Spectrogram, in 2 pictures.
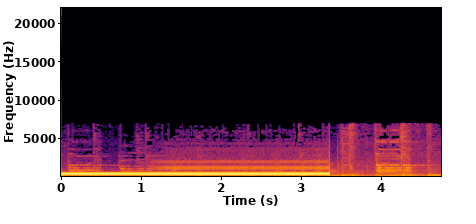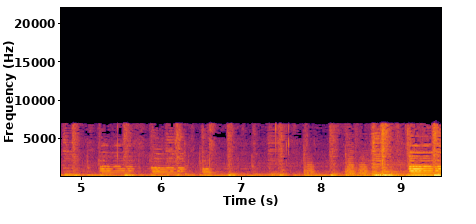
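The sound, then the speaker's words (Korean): A steady, unbroken telephone line tone hums loudly for about three seconds as a listener's call is connected but the caller says nothing, then cuts off abruptly as busy music takes over. “네, 전화벨이 울렸는데 전화를 아무 말씀을 안 하시네요.”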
